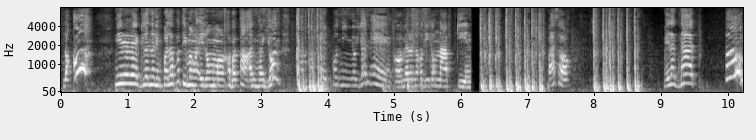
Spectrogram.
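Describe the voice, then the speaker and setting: A woman acting out playful comedy skits with bursts of shouting. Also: sits high, background noise. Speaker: comedy skit creator.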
